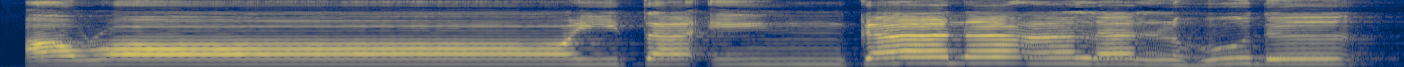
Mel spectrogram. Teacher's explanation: Maka hamzah dihilangkan dan dengan isba', maka dibaca dengan al-isba', dan ya tetap ada, dan hukmul ya di sini ya madlin, maka dibaca dengan ibdalu hamzah bi alif, jadi diganti dengan alif. Hamzahnya dihapus diganti dengan alif, dan ya-nya tetap sakinah dibaca dengan hukmul madlin.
